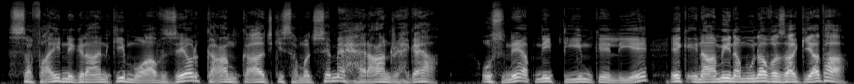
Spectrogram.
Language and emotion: Urdu, surprised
